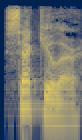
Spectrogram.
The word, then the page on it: secular: American English; ɚ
